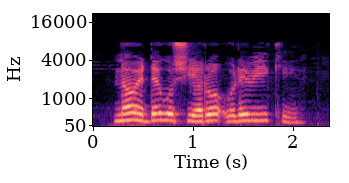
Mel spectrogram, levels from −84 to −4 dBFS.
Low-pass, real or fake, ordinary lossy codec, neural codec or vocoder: 19.8 kHz; real; AAC, 24 kbps; none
